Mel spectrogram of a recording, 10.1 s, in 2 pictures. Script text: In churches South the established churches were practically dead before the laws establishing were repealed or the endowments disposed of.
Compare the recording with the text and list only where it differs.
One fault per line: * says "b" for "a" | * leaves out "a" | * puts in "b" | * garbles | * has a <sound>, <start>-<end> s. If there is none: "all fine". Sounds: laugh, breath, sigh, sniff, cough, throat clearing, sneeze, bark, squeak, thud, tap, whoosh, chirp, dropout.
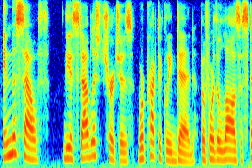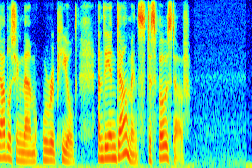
* says "the" for "churches"
* puts in "them"
* says "and" for "or"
